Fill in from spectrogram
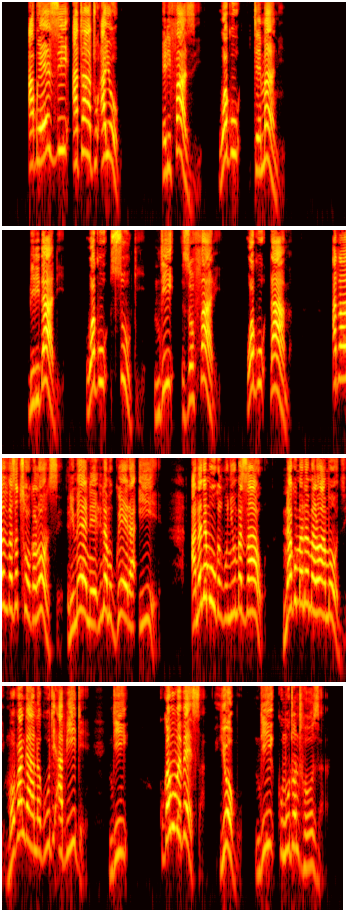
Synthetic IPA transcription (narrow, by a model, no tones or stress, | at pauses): aɓwɛziatatuʔajɔɓɔ | ɛlifazi | wak̬u | tɛmani | ɓiliɗaɗi | wak̬usuki̥ | ndi | zɔfaɾi | wak̬uɗama | ataɱvazat͡sʰɔk̬alɔnsɛ̥limɛnɛlinamuɡwɛɾaʔiːjɛ | anaɲamukakuɲumbazawɔ | nakumanamalɔamɔd͡zimɔpaŋɡanak̬ut̬iʔapitɛ̰ | ndi | kukamupɛpɛsḁ | jɔɓɔ | ndikumutɔntʰɔːza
